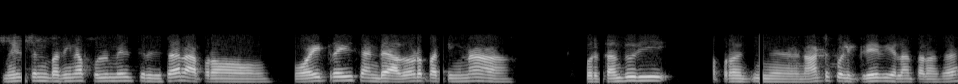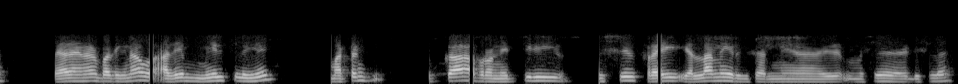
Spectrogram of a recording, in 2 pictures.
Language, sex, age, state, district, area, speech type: Tamil, male, 45-60, Tamil Nadu, Ariyalur, rural, conversation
